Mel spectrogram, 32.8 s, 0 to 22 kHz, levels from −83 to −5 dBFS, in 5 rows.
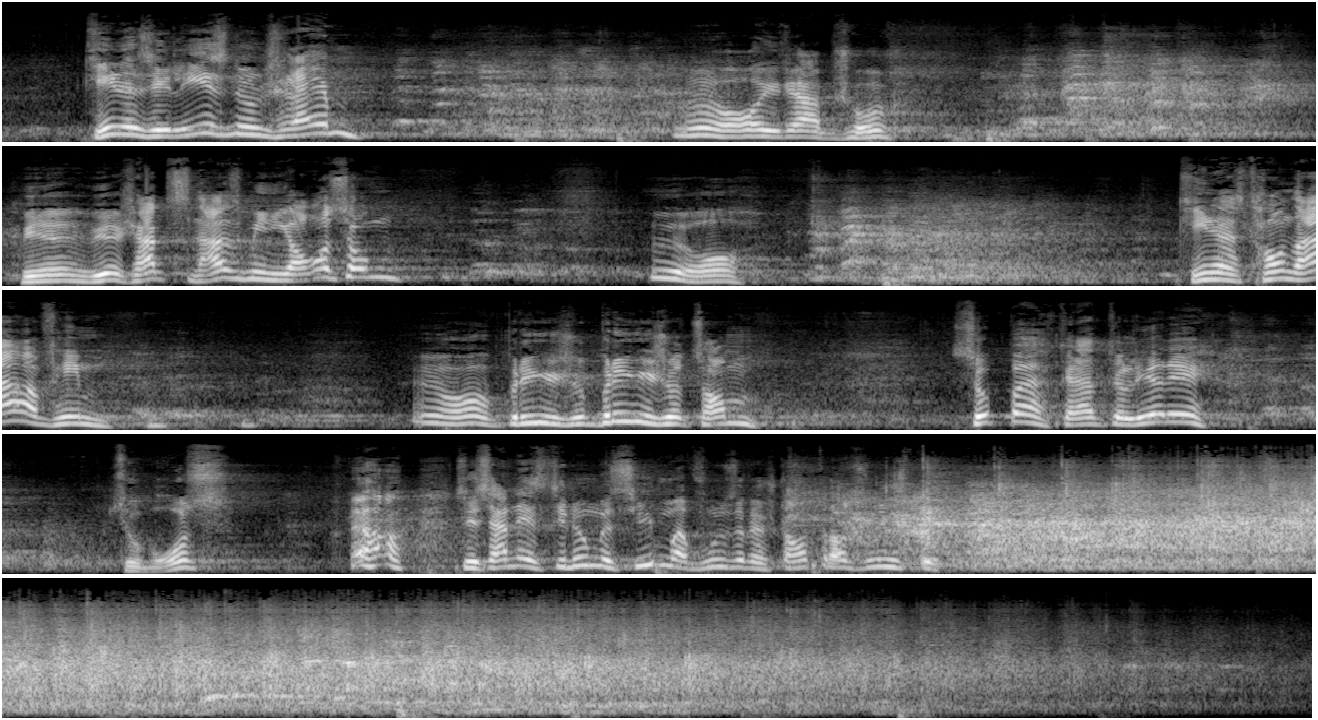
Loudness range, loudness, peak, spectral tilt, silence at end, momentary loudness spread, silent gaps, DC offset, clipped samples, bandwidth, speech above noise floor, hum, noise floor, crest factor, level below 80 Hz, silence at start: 7 LU; -17 LUFS; 0 dBFS; -4 dB/octave; 0.4 s; 20 LU; none; under 0.1%; under 0.1%; 16 kHz; 29 dB; none; -46 dBFS; 20 dB; -58 dBFS; 0.15 s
